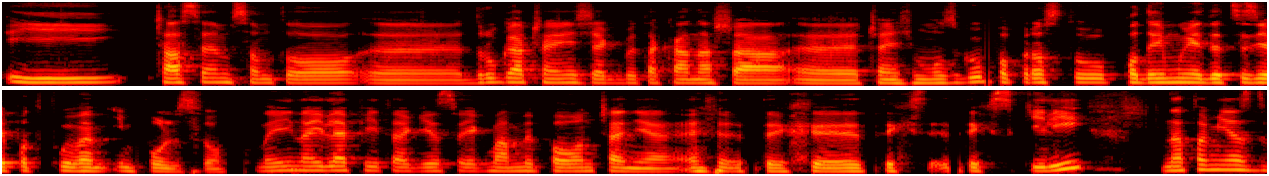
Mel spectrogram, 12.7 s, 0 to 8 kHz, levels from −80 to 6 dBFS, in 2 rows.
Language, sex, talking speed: Polish, male, 145 wpm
